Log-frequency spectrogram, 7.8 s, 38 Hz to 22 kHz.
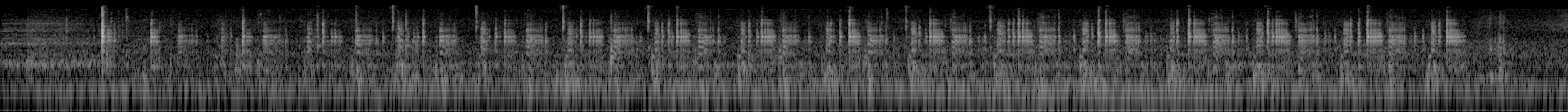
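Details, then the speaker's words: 2012 Subaru Forester rear passenger wheel bearing, loose for about 4 years, mic on the rotor while the wheel is rocked by hand: light uneven clicks and knocks from the bearing play. "I've actually taken my microphone and I stuck it right there on top of the rotor so hopefully you can hear the noise from the little bit of play that there is in this rear rear wheel"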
